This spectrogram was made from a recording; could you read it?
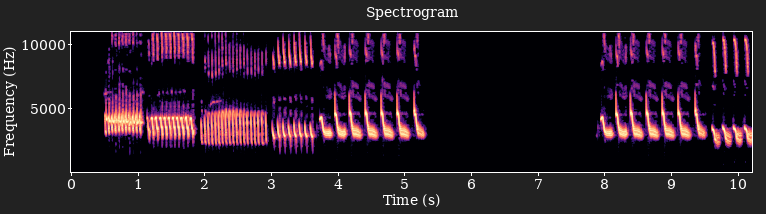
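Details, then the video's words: Greenfinch song running through several trills of changing pitch and speed, then a series of separate sharp down-slurred notes. After a pause the separate notes and trills return. "Carduelis Chloris Verderon song"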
